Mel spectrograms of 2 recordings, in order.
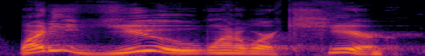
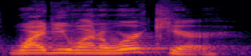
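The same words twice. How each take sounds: First: It is asked in a doubting, incredulous tone. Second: It is asked as a plain, routine question.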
